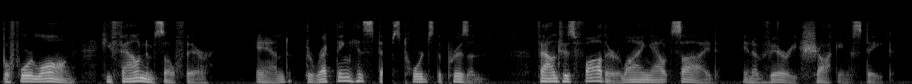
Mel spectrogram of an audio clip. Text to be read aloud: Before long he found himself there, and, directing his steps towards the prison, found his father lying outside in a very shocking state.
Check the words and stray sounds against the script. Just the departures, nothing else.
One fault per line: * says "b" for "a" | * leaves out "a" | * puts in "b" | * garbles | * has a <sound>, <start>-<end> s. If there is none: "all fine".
* has a dropout, 3.8-3.9 s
